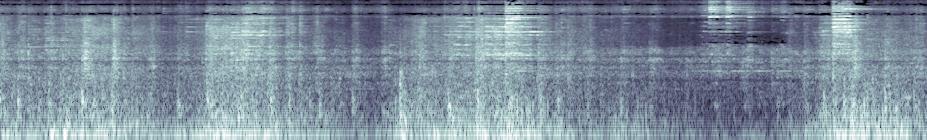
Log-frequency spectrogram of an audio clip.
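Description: Loaded coal hopper cars rolling past slowly on steel rails, a low rumble with high-pitched wheel squeal that swells and fades every few seconds.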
